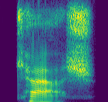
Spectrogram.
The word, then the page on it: cash: American English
